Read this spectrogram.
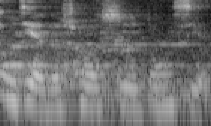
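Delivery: ordinary talk, nothing marked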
